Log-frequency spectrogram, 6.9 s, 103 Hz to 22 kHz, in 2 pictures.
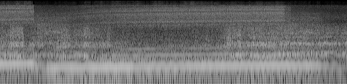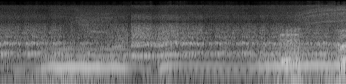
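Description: A race car in the Gran Turismo 2 video game, its engine holding a sustained whine that rises and dips through gear changes, with tires squealing and skidding through corners, loud and continuous, and a voice talking over it at times.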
